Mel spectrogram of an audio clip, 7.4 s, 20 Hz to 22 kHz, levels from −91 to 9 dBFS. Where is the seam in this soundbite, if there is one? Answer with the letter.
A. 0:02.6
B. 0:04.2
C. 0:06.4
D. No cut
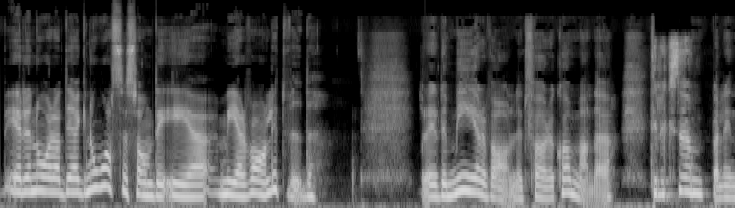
B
